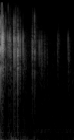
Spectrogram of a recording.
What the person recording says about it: let me shake this bag. Can you hear that? Can you hear that? I got dice.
